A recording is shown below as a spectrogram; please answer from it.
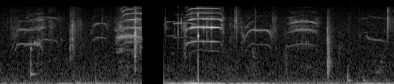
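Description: Dugong giving thin, high chirps and short squeaky whistles, some sliding up or down.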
